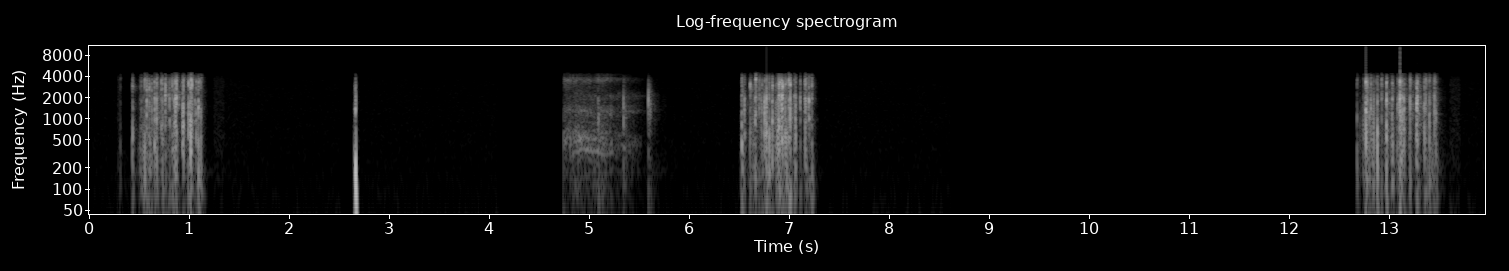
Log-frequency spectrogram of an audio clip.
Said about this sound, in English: This is what I'm going to do. I'm going to shuffle some cards, okay? And I want you to tell me when to stop shuffling, okay?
